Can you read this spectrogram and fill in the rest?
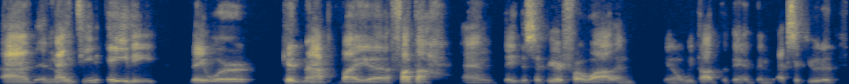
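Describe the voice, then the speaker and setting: A middle-aged man from Lebanon whose first language is Arabic, speaking emphatically as a guest in an interview. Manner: emphatic, rising pitch on key points. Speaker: guest author. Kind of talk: conversational interview.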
